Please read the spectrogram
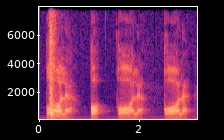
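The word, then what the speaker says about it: قال: For example, when I say qala, qa, qala, qala, it's not kala, it's qa, qa, from deep in your throat.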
